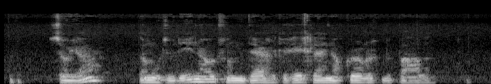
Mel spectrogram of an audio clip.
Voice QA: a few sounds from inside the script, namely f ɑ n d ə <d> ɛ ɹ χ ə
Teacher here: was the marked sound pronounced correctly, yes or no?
yes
